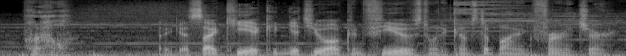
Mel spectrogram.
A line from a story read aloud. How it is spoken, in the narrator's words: I murmured to myself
